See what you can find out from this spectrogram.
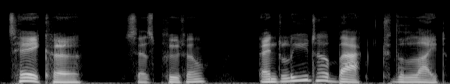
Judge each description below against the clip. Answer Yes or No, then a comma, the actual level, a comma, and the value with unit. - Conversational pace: Yes, average, 145 wpm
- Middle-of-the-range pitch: No, low, 120 Hz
